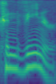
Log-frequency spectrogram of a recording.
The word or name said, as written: convenor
